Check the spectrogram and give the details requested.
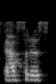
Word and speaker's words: Cazares: me how to pronounce gaseous Kelly um I like to tell people and I used to teach my students this grew up in a casa on the res um Casa on the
